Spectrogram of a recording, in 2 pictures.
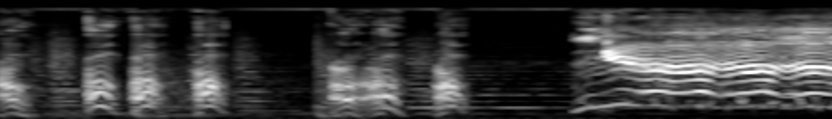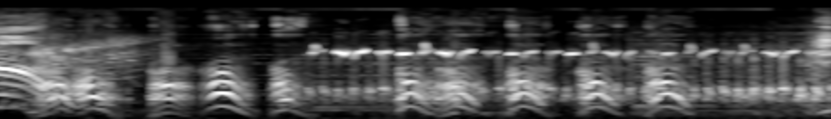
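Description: Cartoon soundtrack: short vocal squawks and music, then a cartoon cat's loud, wavering yowl about three seconds in, its pitch wobbling and dropping away. Music with a high held note carries on after it.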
